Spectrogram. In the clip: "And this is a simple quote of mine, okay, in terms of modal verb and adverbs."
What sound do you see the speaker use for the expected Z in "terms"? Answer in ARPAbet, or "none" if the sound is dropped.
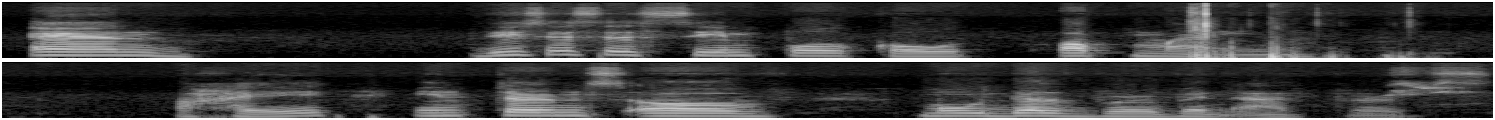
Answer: S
